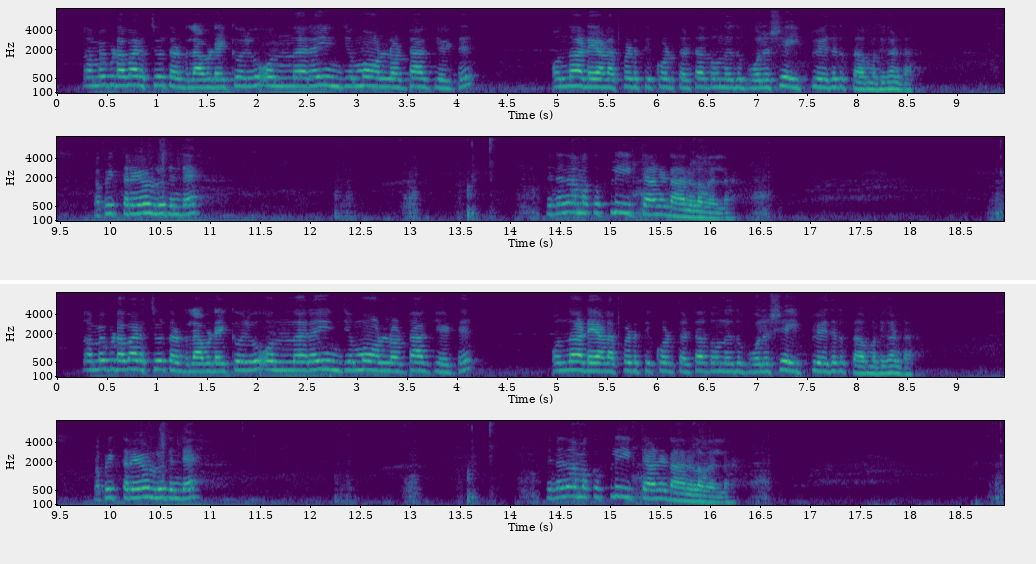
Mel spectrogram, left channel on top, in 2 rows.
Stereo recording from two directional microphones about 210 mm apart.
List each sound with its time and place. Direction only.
0.3 s a woman's voice: 40° right (ahead or behind)
5.0 s a woman's voice: 40° right (ahead or behind)
9.8 s a woman's voice: 25° right (ahead or behind)
15.0 s a woman's voice: 30° right (ahead or behind)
